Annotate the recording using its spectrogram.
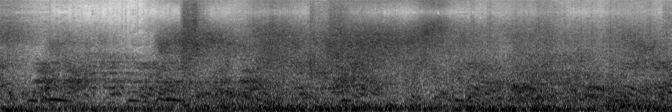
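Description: Loud battle effects of spells and blows crash and rumble constantly.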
